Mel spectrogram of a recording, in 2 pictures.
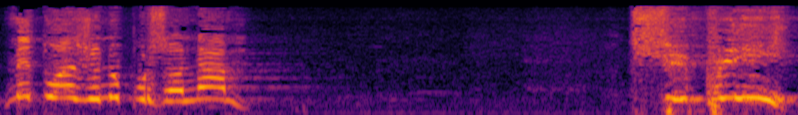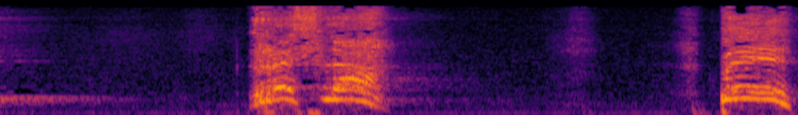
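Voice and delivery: fiery sermon voice; preaching at full force. Acted. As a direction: hammer it home to the congregation.

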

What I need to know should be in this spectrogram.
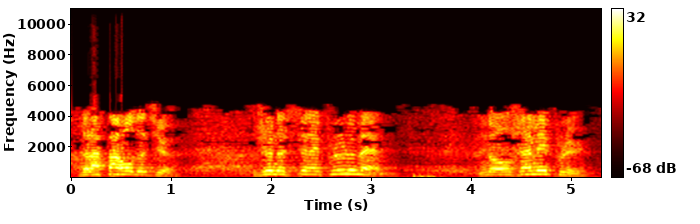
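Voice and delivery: loud, measured declaration for the church to repeat; fervent preacher leading a call-and-response; preaching declaration. Acted. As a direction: proclaim each phrase for the congregation to echo. Congregation repeats declaration after preacher.

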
